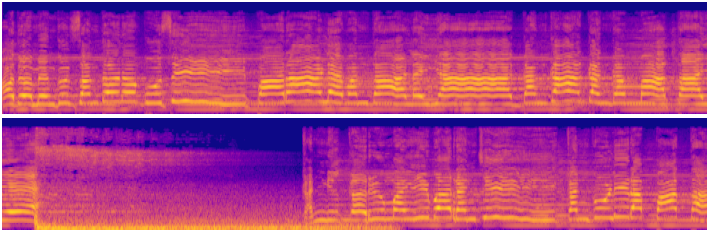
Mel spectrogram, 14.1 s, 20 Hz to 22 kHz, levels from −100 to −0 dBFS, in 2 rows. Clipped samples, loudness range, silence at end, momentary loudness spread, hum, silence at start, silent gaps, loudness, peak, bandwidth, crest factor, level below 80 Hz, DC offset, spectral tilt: under 0.1%; 7 LU; 0 s; 11 LU; none; 0 s; none; -18 LUFS; -2 dBFS; 16 kHz; 16 dB; -30 dBFS; under 0.1%; -4.5 dB/octave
